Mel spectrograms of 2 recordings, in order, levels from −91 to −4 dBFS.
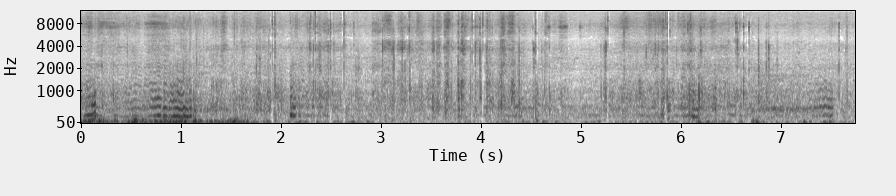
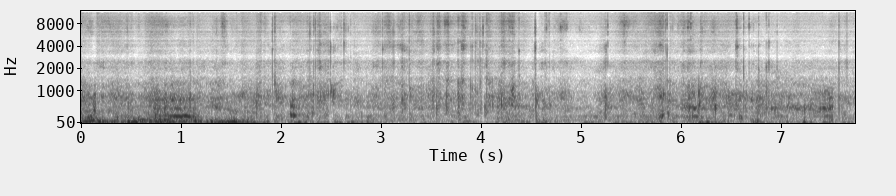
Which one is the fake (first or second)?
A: second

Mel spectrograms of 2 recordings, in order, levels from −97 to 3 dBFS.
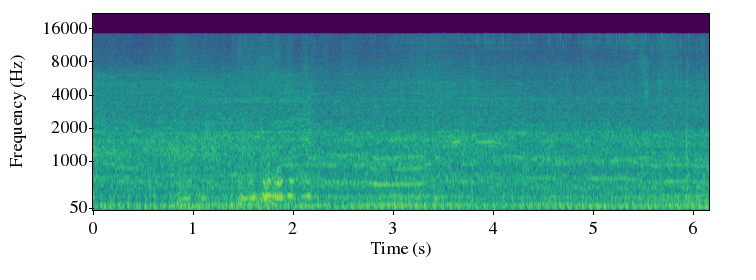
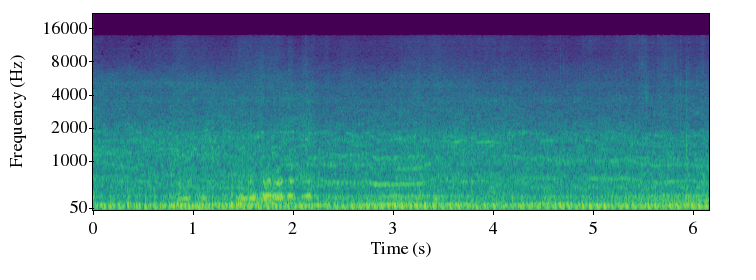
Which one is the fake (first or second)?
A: second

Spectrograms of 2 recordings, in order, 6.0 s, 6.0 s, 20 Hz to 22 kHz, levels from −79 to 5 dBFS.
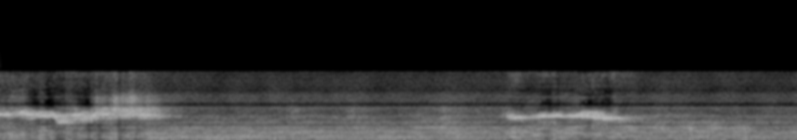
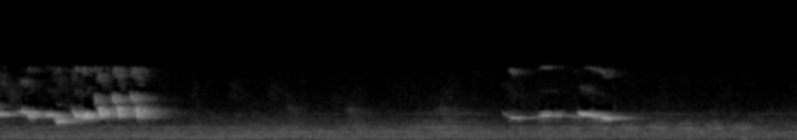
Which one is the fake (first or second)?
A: first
